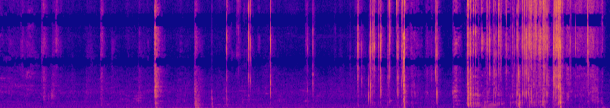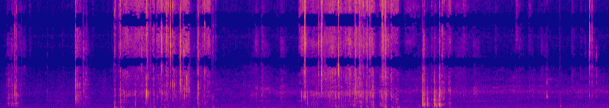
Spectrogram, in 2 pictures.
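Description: Cardboard shipping box being opened by hand: scattered knocks, then several bursts of tearing and crinkling as the flaps and packing inside are pulled apart.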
